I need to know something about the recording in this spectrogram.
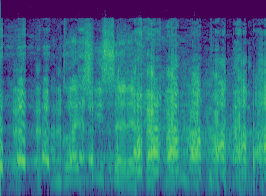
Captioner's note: all laughing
